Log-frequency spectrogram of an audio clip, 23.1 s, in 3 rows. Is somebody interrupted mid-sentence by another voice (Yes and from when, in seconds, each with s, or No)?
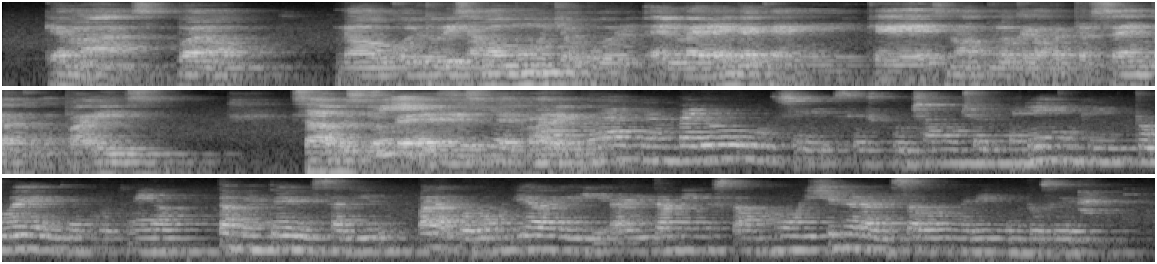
Yes, from 10.1 s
